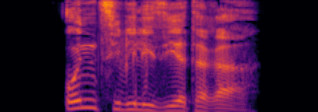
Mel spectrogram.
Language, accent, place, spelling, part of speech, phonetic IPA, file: German, Germany, Berlin, unzivilisierterer, adjective, [ˈʊnt͡siviliˌziːɐ̯təʁɐ], De-unzivilisierterer.ogg
- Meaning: inflection of unzivilisiert: 1. strong/mixed nominative masculine singular comparative degree 2. strong genitive/dative feminine singular comparative degree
